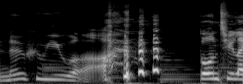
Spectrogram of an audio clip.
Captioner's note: laughs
